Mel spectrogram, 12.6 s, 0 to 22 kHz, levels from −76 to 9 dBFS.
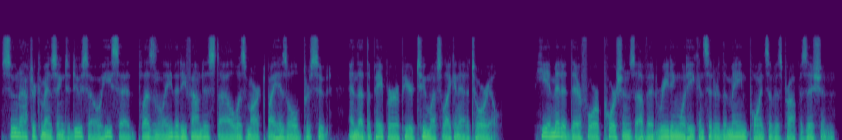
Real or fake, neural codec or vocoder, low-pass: fake; codec, 16 kHz, 0.4 kbps, LongCat-Audio-Codec; 7.2 kHz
